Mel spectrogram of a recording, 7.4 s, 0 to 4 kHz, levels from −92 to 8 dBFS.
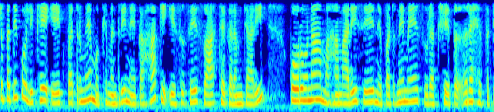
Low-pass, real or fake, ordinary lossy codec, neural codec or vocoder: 3.6 kHz; real; none; none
